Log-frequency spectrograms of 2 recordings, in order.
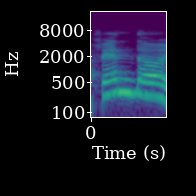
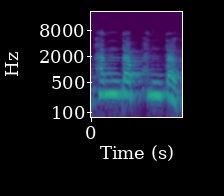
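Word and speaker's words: panda: 자, 팬더 이렇게 나오죠. 우리나라 사람들은 판다 그러죠. 자, 모음이 누구 있어요? 에. 여기는 발음. 이는 발음이에요.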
